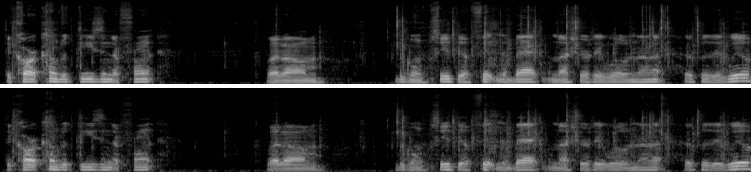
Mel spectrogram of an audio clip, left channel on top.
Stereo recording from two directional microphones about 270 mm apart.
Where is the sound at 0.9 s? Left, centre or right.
Left.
